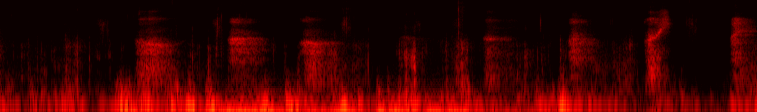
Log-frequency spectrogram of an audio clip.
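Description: Wet squelchy munching right at the listener's ear, a steady run of soft chewing bursts about every half second, with a low constant rumble beneath and no talking.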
